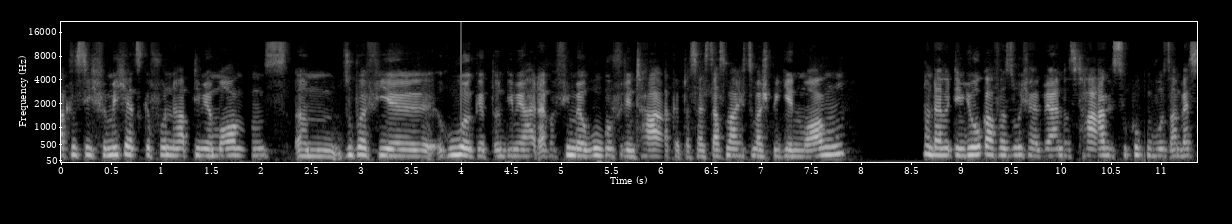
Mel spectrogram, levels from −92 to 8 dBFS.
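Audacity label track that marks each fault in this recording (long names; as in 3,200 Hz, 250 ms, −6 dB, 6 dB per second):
4.000000	4.000000	click −6 dBFS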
